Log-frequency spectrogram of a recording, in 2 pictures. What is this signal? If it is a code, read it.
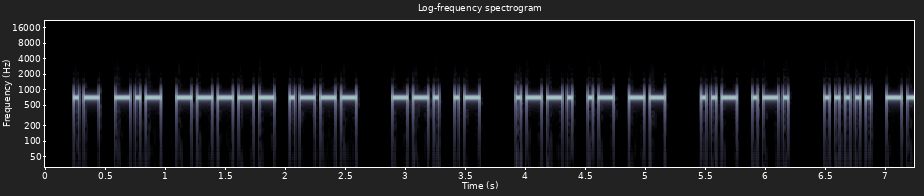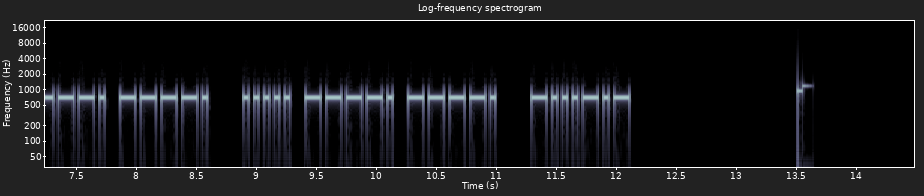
Morse code, heard as a keyed tone, about 28 wpm, 700 Hz. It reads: AK0J GA PAM UR 599 599 <BK>
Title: SOTA QSO Practice 28wpm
